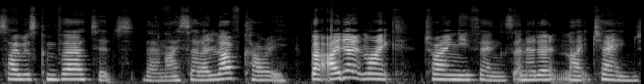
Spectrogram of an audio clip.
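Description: Here a woman has a fairly high pitch and an unremarkable speaking voice. She keeps a moderate pace with ordinary pitch variation. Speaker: podcast co-host, wood engraver. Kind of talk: casual chat.

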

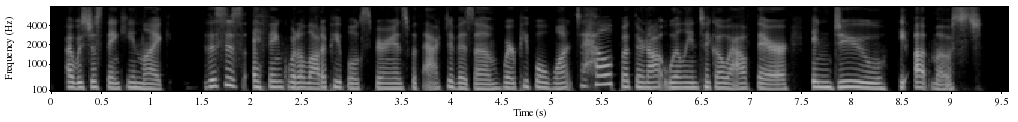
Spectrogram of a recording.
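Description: Recorded with a dry, close sound and no echo, a woman speaks in a normal speaking voice at a moderate pace, with medium pitch and ordinary pitch variation. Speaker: podcast co-host. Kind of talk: casual chat.

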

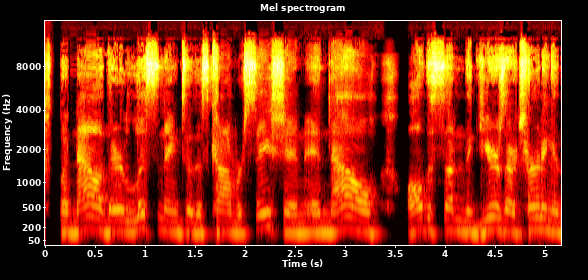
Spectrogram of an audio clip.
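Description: This man, with an American accent, has a plain, everyday voice and a fairly high pitch. He keeps a moderate pace with ordinary pitch variation. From US Midwest, Wisconsin. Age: 20s. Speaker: ATV racer and podcaster. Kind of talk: casual chat.

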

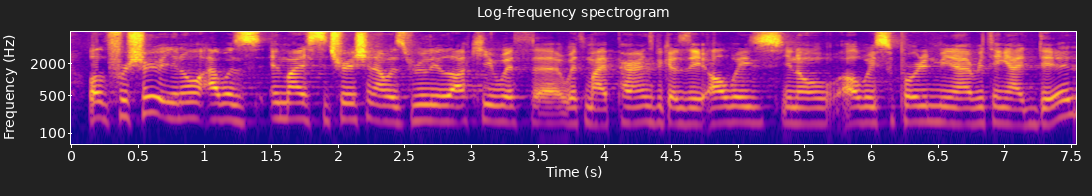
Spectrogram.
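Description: A man talks at a very fast pace, his loudness very even and his intonation fairly even. Noticeable background noise sits behind him. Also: fairly high pitch for a man. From Quebec, Laval (born in Romania, Hungarian family). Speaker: pastry shop owner. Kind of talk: interview. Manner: halting, many repetitions.

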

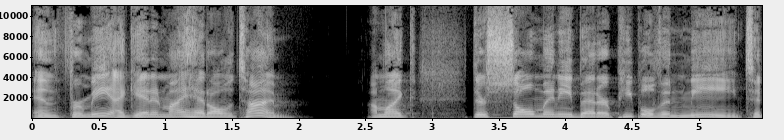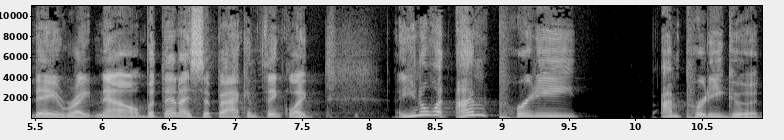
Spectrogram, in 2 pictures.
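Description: A man speaks with an animated tone at a moderate pace, his high voice making very wide pitch swings while his loudness stays very even. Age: 30s. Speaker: podcast host. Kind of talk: casual chat. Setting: video call.

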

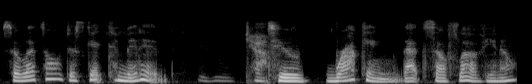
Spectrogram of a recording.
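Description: Somewhat breathy, a woman speaks at a fairly low pitch and a fairly slow pace, with ordinary pitch variation. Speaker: psychotherapist. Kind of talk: interview.

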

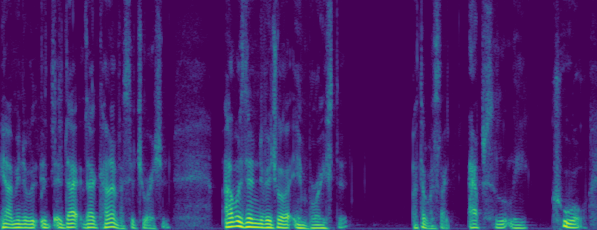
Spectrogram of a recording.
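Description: A man with an American accent speaks very fast, yet with long, frequent pauses, in a dark, mellow, somewhat breathy tone at a medium pitch with ordinary variation. The recording is very clean and dry, close with no echo, over a silent background. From Colorado. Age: 60s. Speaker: podcast host. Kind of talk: casual chat.

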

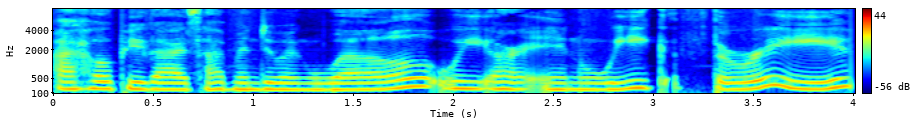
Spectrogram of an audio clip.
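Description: Her dark, mellow tone comes through as the woman speaks at a fairly slow pace. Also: dry, close sound with no echo. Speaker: podcast host. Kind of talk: casual chat. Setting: home podcast studio. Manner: low energy, low-key.

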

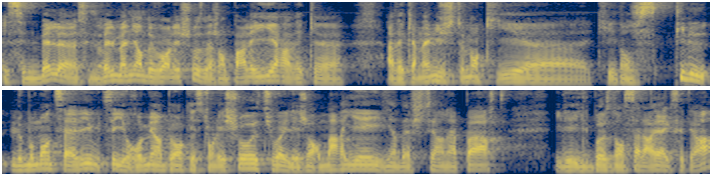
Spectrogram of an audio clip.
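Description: Quick-ish and fairly low in pitch, this man has a plain, everyday voice with ordinary pitch variation, recorded against a quiet background. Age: 20s. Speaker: podcast host and movement coach. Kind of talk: casual chat.

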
